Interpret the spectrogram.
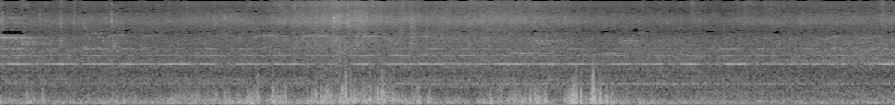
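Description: Pacific National freight train's wagons rolling past with a steady rumble, a thin high whine running underneath. Gusts of wind buffet the microphone, sharpest about six seconds in.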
